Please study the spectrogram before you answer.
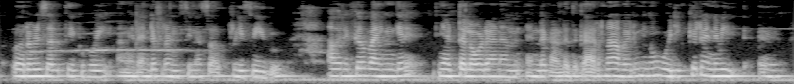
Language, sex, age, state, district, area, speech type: Malayalam, female, 18-30, Kerala, Kasaragod, rural, spontaneous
